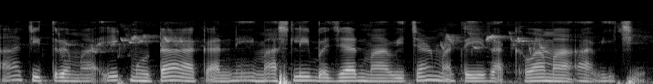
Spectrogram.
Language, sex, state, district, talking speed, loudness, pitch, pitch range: Gujarati, female, Gujarat, Valsad, 110 wpm, -23 LUFS, 160 Hz, 150-175 Hz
